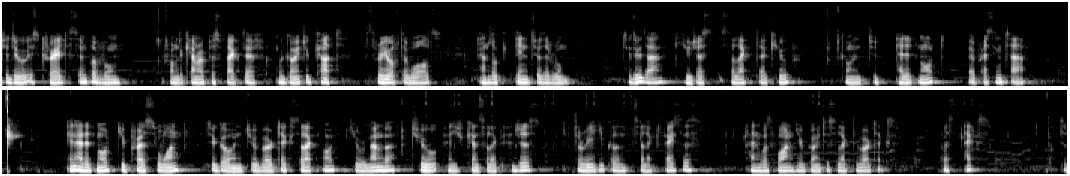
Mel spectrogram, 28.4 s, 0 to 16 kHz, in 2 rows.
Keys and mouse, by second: 2.0 KP_0, 8.9-9.5 middle drag, 11.0 Tab, 16.3 1, 16.6 1, 19.5 2, 19.7 click, 20.3 click, 20.7 click, 21.5 click, 22.0 click, 24.9 click, 27.0 x.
